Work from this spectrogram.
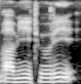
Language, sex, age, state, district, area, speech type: Bodo, male, 60+, Assam, Chirang, rural, spontaneous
